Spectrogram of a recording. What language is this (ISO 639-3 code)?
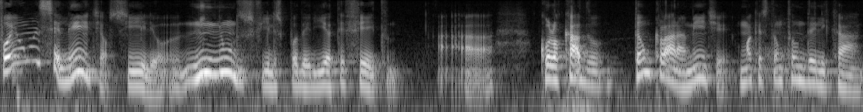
por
